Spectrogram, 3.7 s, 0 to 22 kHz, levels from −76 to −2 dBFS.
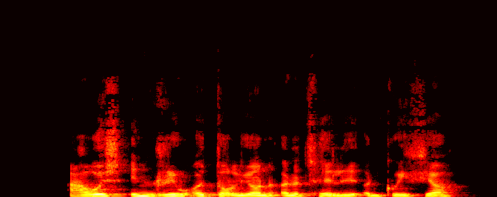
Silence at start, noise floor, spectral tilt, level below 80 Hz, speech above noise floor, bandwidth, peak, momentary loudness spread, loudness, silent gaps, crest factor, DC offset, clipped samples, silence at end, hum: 0.55 s; -70 dBFS; -7.5 dB/octave; -58 dBFS; 54 dB; 13 kHz; -2 dBFS; 7 LU; -18 LUFS; none; 16 dB; under 0.1%; under 0.1%; 0.35 s; none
